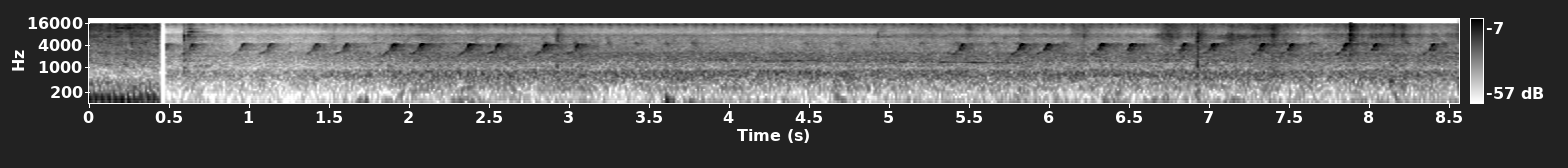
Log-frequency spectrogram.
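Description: A small bird calling in two runs of quick, high chirps, several a second, over a faint steady outdoor background, with a few faint rustles and ticks.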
